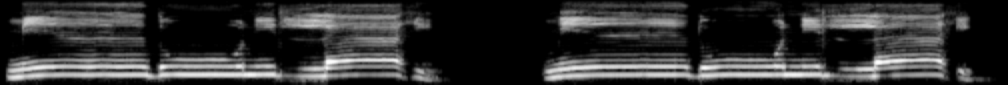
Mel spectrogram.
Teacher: kalau berbaris kasrah atau di bawah sebelum lafzul jalalah, maka lafzul jalalah dibaca tipis. Macam kita membaca lam biasa, la. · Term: tarqiq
